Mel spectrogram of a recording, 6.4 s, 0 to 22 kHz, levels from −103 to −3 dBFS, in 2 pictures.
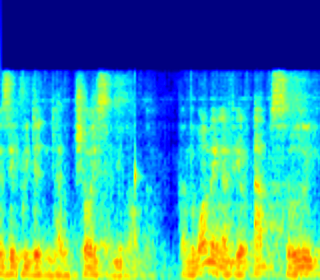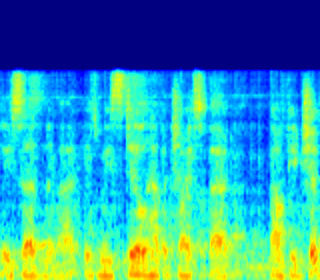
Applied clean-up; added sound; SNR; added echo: neural separator model SepFormer DNS4.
